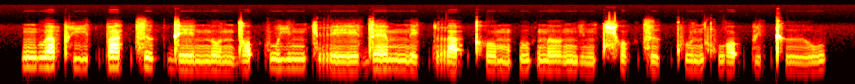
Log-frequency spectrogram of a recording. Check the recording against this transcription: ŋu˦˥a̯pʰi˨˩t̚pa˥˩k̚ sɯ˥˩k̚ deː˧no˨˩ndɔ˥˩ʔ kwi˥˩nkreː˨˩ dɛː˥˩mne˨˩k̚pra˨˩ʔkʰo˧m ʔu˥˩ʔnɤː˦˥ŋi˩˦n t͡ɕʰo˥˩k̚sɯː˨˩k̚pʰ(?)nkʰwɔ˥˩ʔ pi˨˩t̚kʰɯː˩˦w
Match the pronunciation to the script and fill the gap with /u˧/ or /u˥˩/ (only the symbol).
u˥˩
